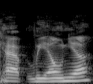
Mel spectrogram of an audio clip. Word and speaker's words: Leonia: I stopped in a town called Leona. Yep. Leonia. It was like Leonia.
